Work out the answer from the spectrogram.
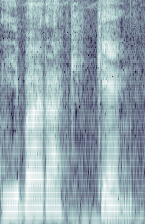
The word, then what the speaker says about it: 茨城県: 그리고 이바라라는 글자가 들어간 현이 이바라키 현입니다. 그래서 이바라키갱, 이바라키갱이라고 읽습니다.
